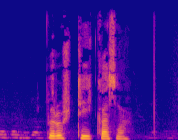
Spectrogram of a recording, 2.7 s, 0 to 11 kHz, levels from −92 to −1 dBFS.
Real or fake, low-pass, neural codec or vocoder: real; 9.9 kHz; none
